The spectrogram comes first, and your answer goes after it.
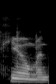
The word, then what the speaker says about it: cumin: got some cumin here all right it is pronounced cumin don't get cute this is a family show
